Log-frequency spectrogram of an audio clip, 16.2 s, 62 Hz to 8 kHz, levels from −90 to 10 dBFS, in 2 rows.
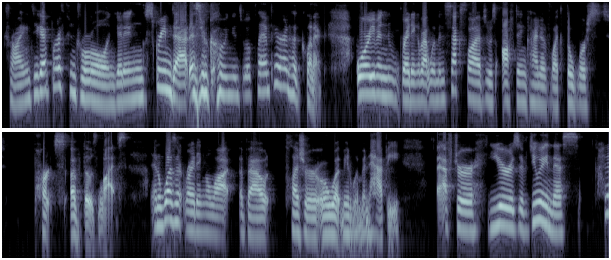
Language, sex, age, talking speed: English, female, 20-39, 195 wpm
